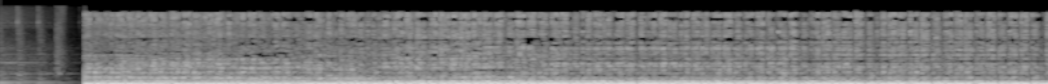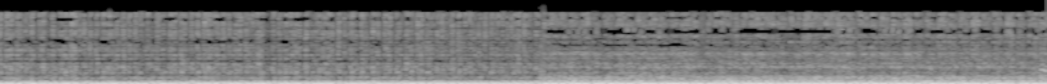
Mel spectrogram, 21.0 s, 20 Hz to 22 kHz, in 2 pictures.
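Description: A vehicle engine running loudly and steadily, heavy in the low end. Its sound shifts slightly about 16 seconds in.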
